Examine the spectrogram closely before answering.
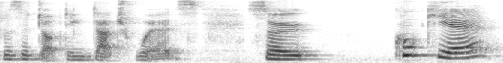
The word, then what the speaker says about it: koekje: So koekje, which is spelt in Dutch with the OE sound and makes an oo, was converted to English using a single vowel sound.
